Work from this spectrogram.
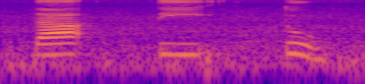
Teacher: تا کو نرمی کے ساتھ پڑھیں گے، اس میں جو لفظ ہے تا سیٹی نہیں آئے گی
